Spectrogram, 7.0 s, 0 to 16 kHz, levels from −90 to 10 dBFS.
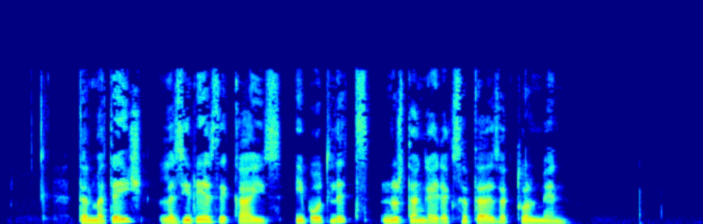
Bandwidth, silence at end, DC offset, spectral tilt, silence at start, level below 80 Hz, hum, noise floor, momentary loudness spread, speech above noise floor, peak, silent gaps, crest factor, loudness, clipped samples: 11.5 kHz; 1.4 s; under 0.1%; -5 dB/octave; 0.4 s; -74 dBFS; none; -79 dBFS; 9 LU; 54 dB; -8 dBFS; none; 20 dB; -26 LUFS; under 0.1%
